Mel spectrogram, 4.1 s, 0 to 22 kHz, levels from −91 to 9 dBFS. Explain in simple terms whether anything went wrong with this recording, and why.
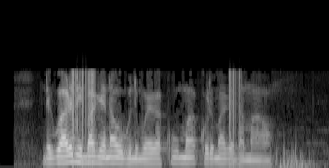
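Something went wrong twice: bit errors on a digital phone line. The speech travelled as a standard telephone signal, and in two short stretches a small share of its digital bits arrived flipped. Each flipped bit corrupts one tiny slice of the sound, so instead of smooth speech you hear sharp ticks and a brief crackle laid over the talking. This happens from 0.90 to 1.19 s and again from 2.87 to 3.02 s, with the second burst slightly denser.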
